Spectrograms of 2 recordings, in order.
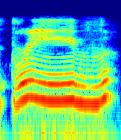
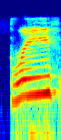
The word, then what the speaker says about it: breathe: with this sound and this word here is breathe with this sound breathe is the verb and breath is the noun so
